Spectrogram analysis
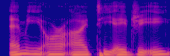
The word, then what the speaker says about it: Meritage: wines for sure so this is called a mirage spell it m-e-r-i-t-a-g-e is that right Meritage Meritage Mirage you say Mirage I say Meritage you say potato I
